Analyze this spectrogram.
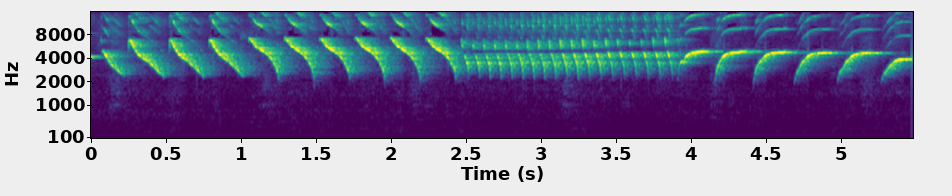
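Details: Canary song used to prompt quiet canaries to sing: loud, fast series of downward-sweeping whistled notes, then a buzzy rattling trill, then more repeated sweeping notes, about four per second, close and clear.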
